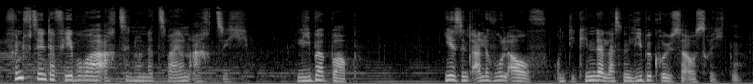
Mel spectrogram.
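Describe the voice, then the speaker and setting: An actress playing a caring, wistful mother reading out her letter to an estranged husband in an audio drama, gentle and intimate. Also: fairly low pitch, lively intonation, normal speed, soft background music, close to an everyday voice. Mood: fond, chatty.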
